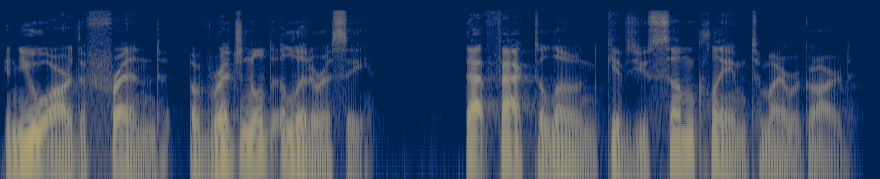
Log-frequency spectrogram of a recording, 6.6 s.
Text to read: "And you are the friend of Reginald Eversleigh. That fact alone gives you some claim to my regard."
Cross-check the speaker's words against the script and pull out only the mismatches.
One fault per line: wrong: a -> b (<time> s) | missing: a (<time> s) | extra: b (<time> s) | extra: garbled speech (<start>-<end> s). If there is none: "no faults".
wrong: Eversleigh -> Illiteracy (2.0 s)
